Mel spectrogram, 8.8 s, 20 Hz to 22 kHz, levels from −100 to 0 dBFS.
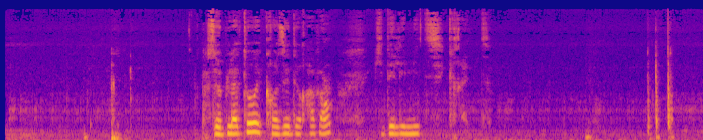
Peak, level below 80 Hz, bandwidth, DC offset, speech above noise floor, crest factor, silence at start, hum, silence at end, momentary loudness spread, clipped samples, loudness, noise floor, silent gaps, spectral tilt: -4 dBFS; -44 dBFS; 17 kHz; under 0.1%; 31 dB; 20 dB; 0.1 s; none; 0.35 s; 27 LU; under 0.1%; -21 LUFS; -51 dBFS; none; -5.5 dB/octave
